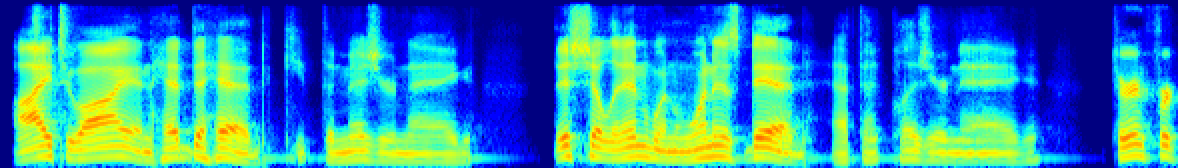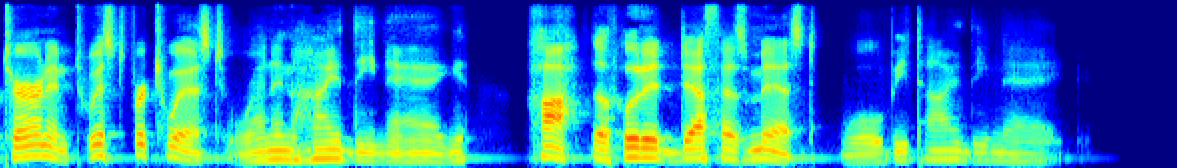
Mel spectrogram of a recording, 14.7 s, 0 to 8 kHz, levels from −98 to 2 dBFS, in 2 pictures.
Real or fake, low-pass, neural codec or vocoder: fake; 7.2 kHz; codec, 16 kHz, 2 kbps, X-Codec, HuBERT features, trained on balanced general audio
